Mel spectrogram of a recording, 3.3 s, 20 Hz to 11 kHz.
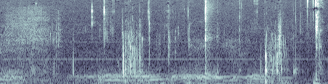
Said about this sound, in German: Gott, mein Magen knurrt. Äh, es ist jetzt 11 Uhr, äh, Quatsch, 12.07 Uhr. Es bedeutet, dass ich noch nichts gegessen habe heute.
